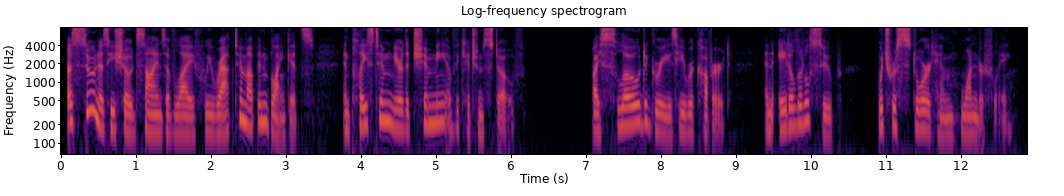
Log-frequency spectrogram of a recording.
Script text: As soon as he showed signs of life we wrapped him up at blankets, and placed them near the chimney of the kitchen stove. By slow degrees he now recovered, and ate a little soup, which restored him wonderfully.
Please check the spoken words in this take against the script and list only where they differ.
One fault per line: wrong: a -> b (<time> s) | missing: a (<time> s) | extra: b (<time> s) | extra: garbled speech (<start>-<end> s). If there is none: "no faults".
wrong: at -> in (2.6 s)
wrong: them -> him (4.2 s)
missing: now (8.3 s)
